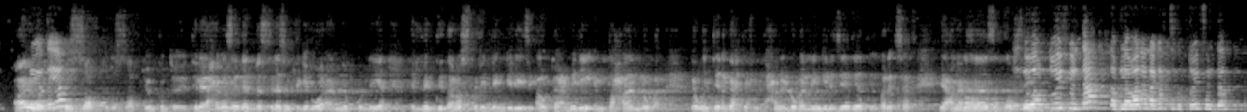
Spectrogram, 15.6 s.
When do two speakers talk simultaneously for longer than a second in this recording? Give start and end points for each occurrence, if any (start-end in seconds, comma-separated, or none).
none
